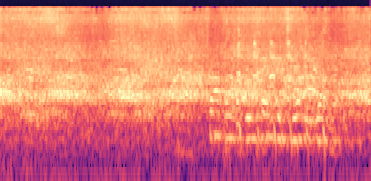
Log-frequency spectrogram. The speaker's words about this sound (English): That's some pretty good tens of thousands of people chanting Boston sucks. And then the organ player, all right. Can I hear the beginning of that again? It's pretty good at the beginning there.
